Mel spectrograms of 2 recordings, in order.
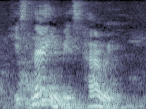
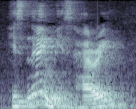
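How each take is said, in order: First: The pitch falls at the end. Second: The pitch rises at the end. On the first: The speaker is making a plain statement. "with a falling pitch" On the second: The speaker is asking a question. "with a rising pitch at the end"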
